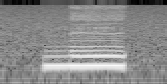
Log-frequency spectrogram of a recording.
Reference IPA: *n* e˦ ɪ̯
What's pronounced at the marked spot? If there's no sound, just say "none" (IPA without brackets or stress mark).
n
